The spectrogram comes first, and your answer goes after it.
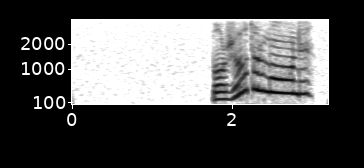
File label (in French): francais; voyager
